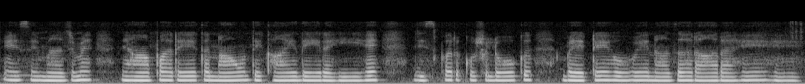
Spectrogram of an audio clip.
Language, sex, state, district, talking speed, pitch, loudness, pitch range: Hindi, female, Rajasthan, Jaipur, 155 wpm, 190 Hz, -15 LUFS, 185-195 Hz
